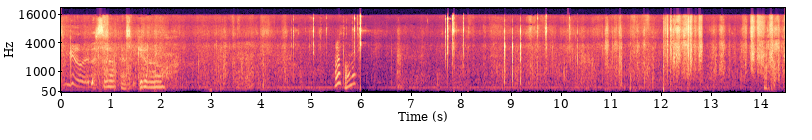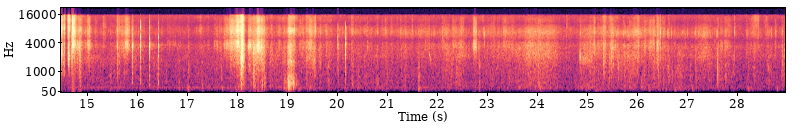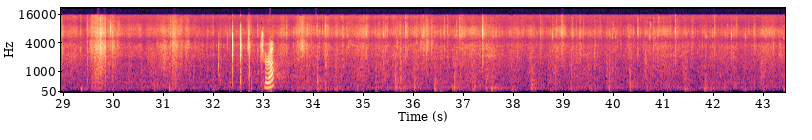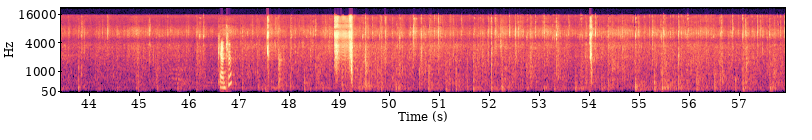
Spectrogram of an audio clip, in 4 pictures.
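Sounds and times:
horse hooves trotting on sand: 0.0s - 57.9s.

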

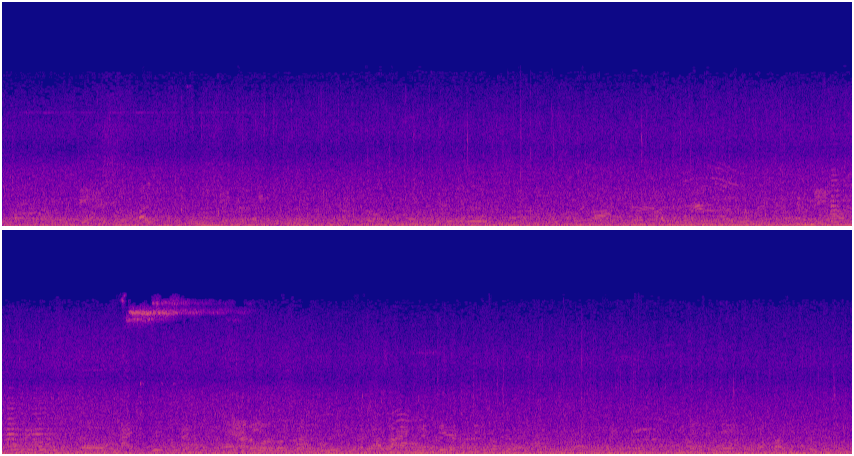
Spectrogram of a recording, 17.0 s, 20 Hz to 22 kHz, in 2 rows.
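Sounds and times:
passers-by talking: 0.0s - 17.0s
road traffic: 0.0s - 17.0s.

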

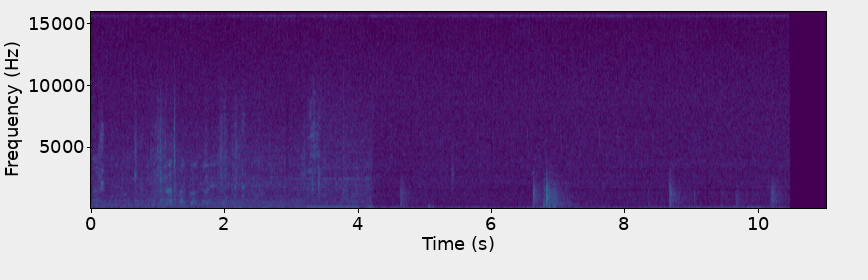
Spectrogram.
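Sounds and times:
truck engine humming: 0.0s - 10.5s.

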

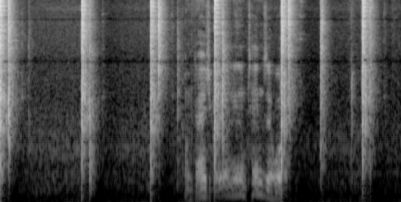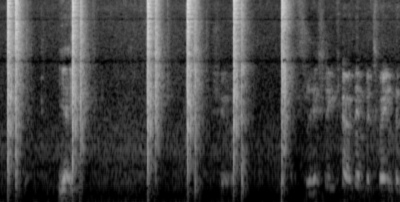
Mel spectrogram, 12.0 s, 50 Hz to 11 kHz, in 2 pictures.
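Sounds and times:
air pistol shots cracking: 0.0s - 0.4s, 1.2s - 1.6s, 2.2s - 3.6s, 4.2s - 7.5s, 8.2s - 10.5s.

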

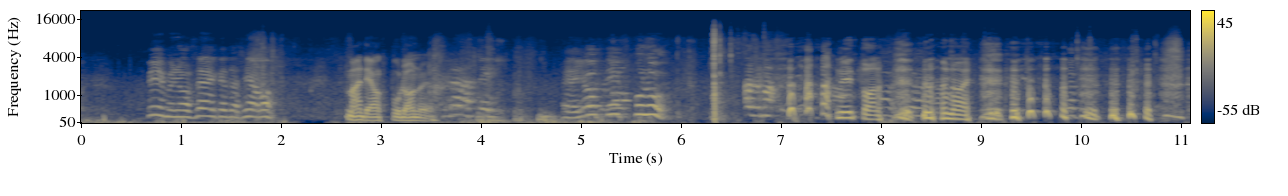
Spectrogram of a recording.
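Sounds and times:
man laughing: 6.7s - 11.0s.

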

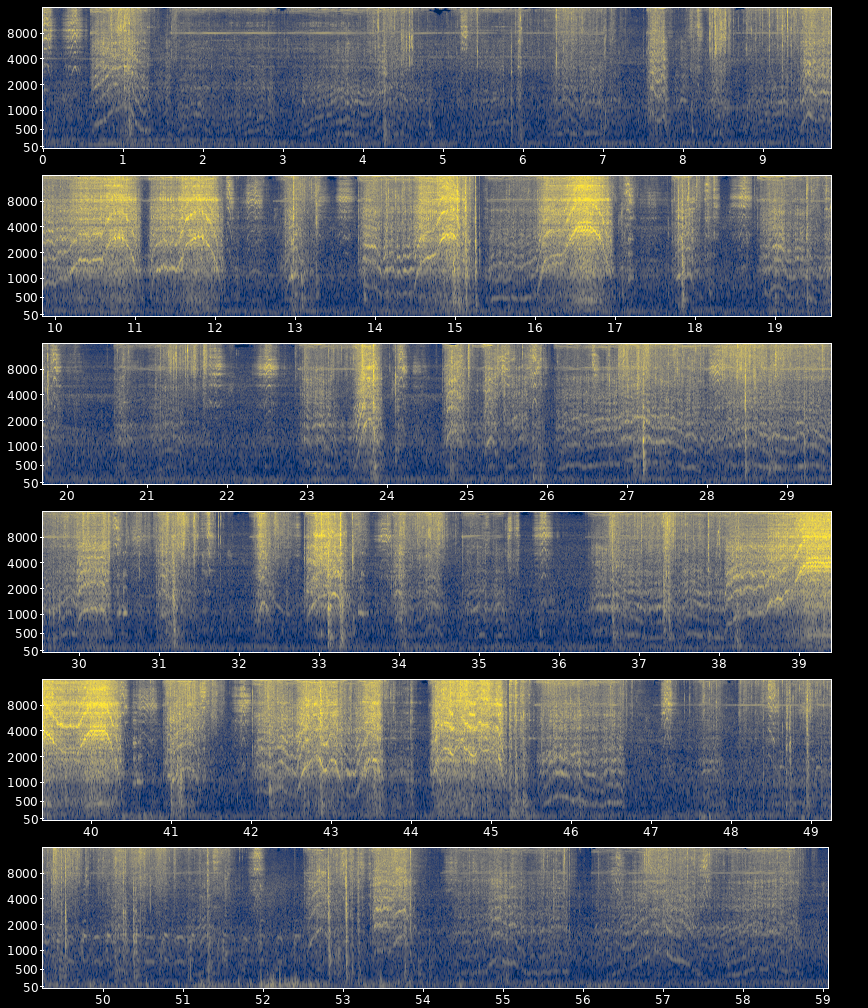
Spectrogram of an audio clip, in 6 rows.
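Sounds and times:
rc car motor whining: 0.0s - 59.0s.

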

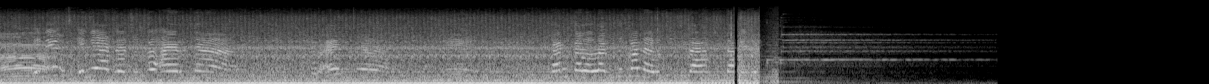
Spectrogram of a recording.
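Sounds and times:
voices talking: 0.0s - 7.8s
low mechanical drone: 0.0s - 9.3s.

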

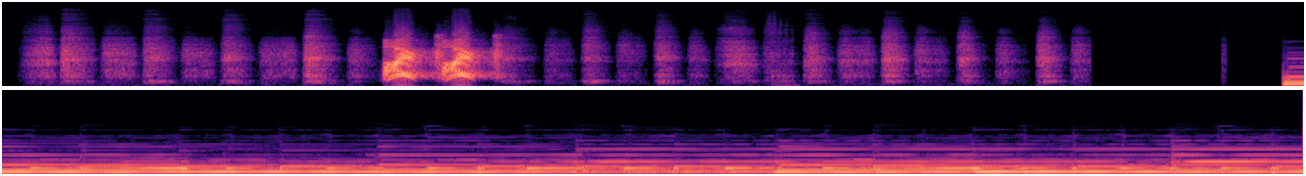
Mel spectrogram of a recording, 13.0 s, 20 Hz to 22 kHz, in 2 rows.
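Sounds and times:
dog huffing: 0.0s - 5.5s
dog panting: 0.0s - 5.5s.

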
